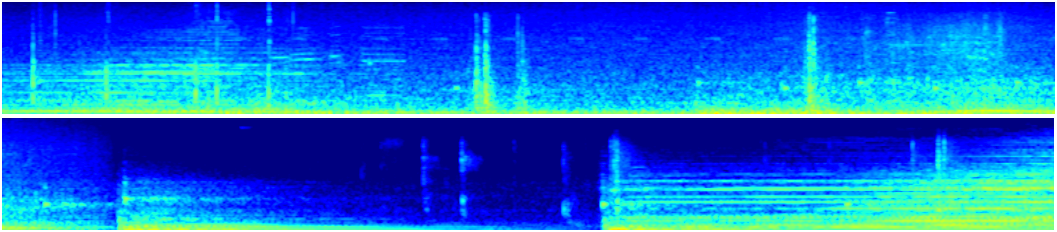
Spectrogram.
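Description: A car driven in L.A. Noire, a steady engine hum that rises and falls as it drives, cutting out briefly before resuming, with voices talking over it.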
